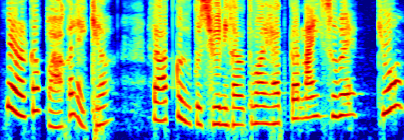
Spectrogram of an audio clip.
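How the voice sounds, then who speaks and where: A caring middle-aged mother-in-law who keeps fussing and worrying, played by a woman. The voice is very high, with a dry, close sound. It comes from a fan audio drama dub. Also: expressive, quick pace, a bit bright, no room sound, exaggerated voice. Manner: fussing and anxious.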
